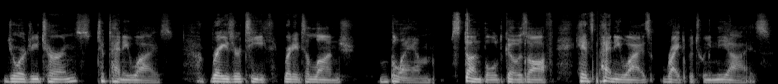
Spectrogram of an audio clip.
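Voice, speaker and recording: A man's voice: on the low side, a little slow, a bit bright, no room sound. A man reading action descriptions as narrator in a dramatic screenplay table read. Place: at home.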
